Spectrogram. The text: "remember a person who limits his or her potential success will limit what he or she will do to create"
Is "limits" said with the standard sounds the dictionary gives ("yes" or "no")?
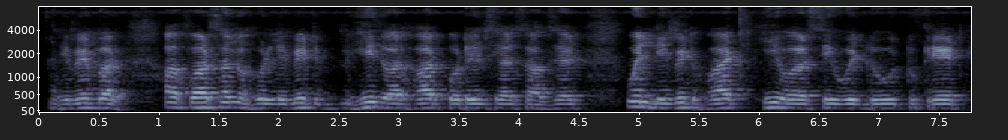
no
